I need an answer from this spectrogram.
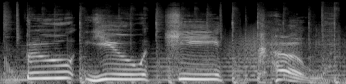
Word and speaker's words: Fuyuhiko: last name is my first name is pronounced boo you he co i'm still an experienced member of my family's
